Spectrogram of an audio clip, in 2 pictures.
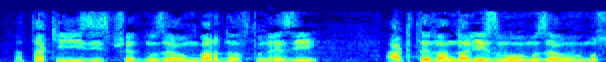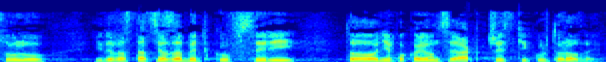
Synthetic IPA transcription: at̪akʲiizʲispʂɛd̪muzɛumbaɾd̪ɔft̪unɛzʲji | akt̪ɘvand̪alʲizmuvmuzɛumvmɔsulu | id̪ɛvast̪at̪sʲjazabɘt̪kufsɘɾʲji | t̪ɔɲɛpɔkɔjɔnt̪sɘakt̪ːt͡ʂɘst̪̚kʲikult̪uɾɔvɛj

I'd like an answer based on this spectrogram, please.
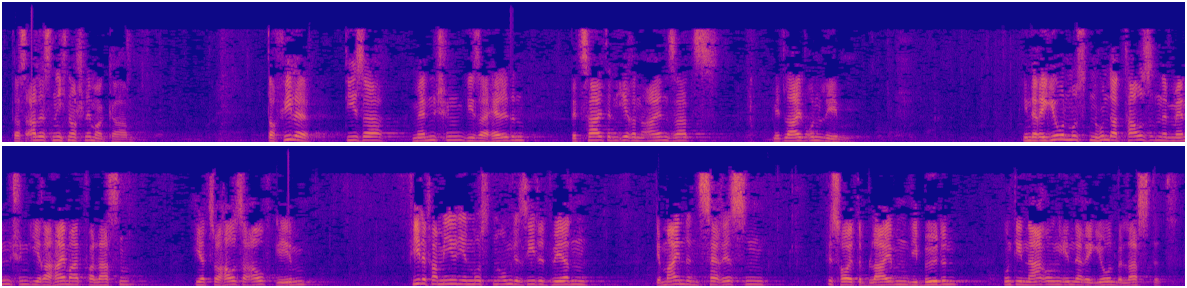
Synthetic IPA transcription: d̥asʔaləsnɪçtnɔχʃlɪmɐkʰaːm | d̥ɔχfiːləd̥iːzɐmɛnʃn̩diːzɐɦɛldn̩ | b̥ət͡saːltən̩iːʁənaɪnzat͡s | mɪtlaɪpʊntleːbm̩ | ʔɪndeːɐʁ̞eɡjoːnmʊstn̩hʊndɐtʰːaʊzn̩dəmɛnʃn̩iːʁ̞əɦaɪmaːtfɛɐlasn̩ | ʔiːɐt͡suɦaʊzəʔaʊfɡ̥eːbm̩ | fiːləfamiːljənmʊstn̩ʊmɡəziːdl̩tv̥eːɐdn̩ | ɡ̥əmaɪ̃ndən̩t͡sɛɐʁɪsn̩ | b̥ɪshɔʏtəblaɪbm̩diːbøːdn̩ʊnt̚d̥iːnaːʁ̞ʊŋɪndeːɐʁeɡjoːnbəlastət

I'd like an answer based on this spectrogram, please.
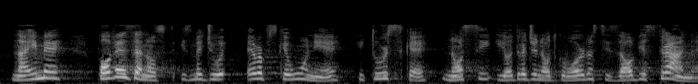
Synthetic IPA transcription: naime̞ | po̞ʋe̞ːzano̞st̪izme̞d͡ʑu | e̞wɾo̞pske̞uːnije̞ | it̪uɾske̞no̞siʔio̞d̪ɾe̞ːd͡ʑe̞ne̞o̞d̪ɡo̞ʋo̞ːɾnost̪izao̞bje̞st̪ɾaːne̞

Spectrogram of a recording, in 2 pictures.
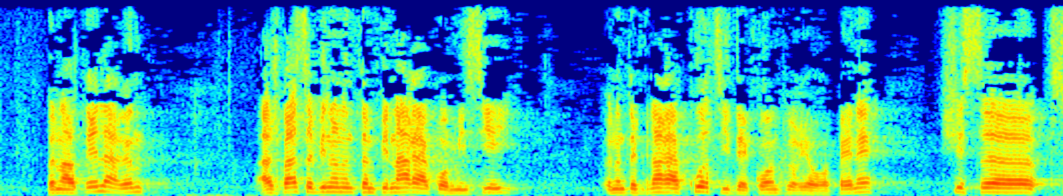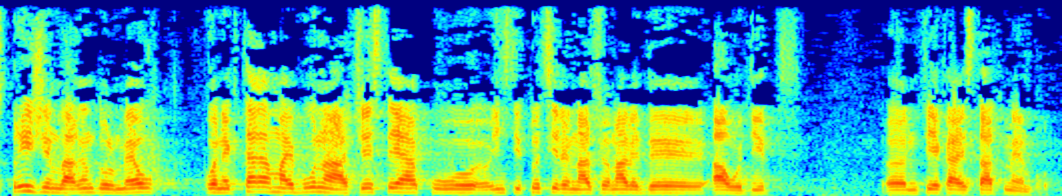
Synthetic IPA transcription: ɨnalt̪ɾe̞jleaɾɨnd̪ | a̰ʃvɾeasəvinɨnɨnt̪ɨmpinaɾeako̞misije̞j | ɨnɨnt̪ɨmpinaɾeakurt̪sijd̪e̞ko̞nt̪uɾʲe̞uɾo̞pe̞ne̞ | ʃisəspɾiʒinlaɾɨnd̪ulme̞w | ko̞ne̞k̚t̪aɾeamajbunəːt͡ʃe̞st̪ejakuinst̪it̪ut̪siːle̞nat̪sio̞nale̞d̪e̞aud̪it̪ | ɨnfije̞kaɾe̞st̪at̪me̞mbɾṵ

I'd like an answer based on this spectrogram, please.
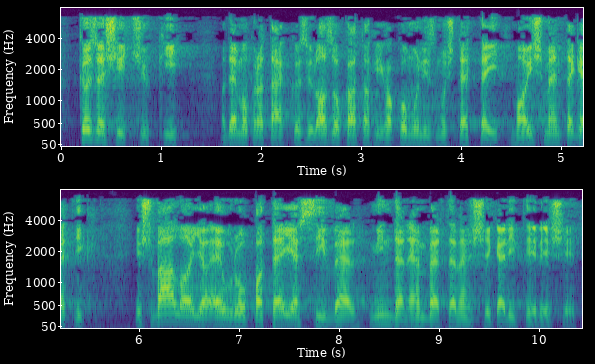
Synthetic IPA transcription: kø̞zø̞ʃːiːt͡ʃːykːi | ɒd̪ɛmo̞krɒt̪aːkːø̞zylɒzo̞kɒt̪ɒkikɒko̞munizmuʃt̪ɛt̪ːɛjit̪mɒiʃmɛnt̪ɛɡɛt̪ik | eːʃʋaːlːɒjːɒɛuɾoːpɒt̪ɛjːɛʃsiːvːɛlmind̪ɛnʔɛmbɛrt̪ɛlɛnʃeːɡɛlit̪eːlḛːʃḛːt̪

